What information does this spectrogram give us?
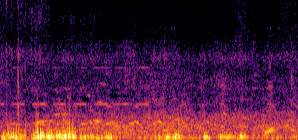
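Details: Juvenile European herring gull (Larus argentatus) at Bognor Regis giving a few low, hoarse, honking notes in quick bursts, then softer repeated calls, with wind rumble throughout.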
